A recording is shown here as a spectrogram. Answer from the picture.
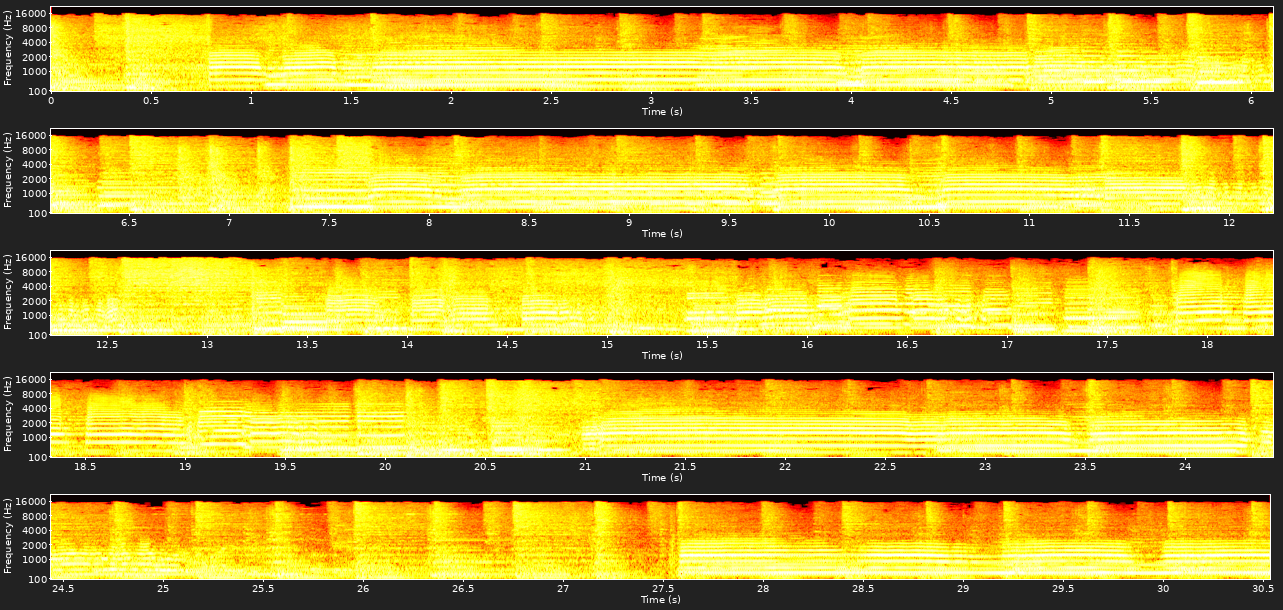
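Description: Small traditional hot-jazz band playing live: trumpet and clarinet hold long notes together in ensemble phrases over piano, guitar, string bass and drums. The sound dips briefly near the end before the full band comes back in.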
